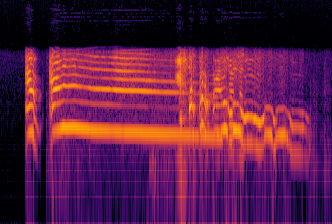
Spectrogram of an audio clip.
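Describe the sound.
A person gives a short yelp, then a long, loud, steady howl held for several seconds before breaking into wavering, mournful rises and falls, like a wounded wolf, alone.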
